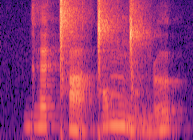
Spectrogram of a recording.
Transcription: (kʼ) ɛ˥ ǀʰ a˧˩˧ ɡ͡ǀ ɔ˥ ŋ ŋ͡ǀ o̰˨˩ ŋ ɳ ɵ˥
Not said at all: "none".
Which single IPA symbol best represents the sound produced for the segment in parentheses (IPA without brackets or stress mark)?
ɡʱ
